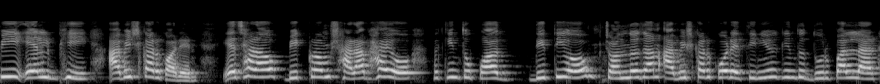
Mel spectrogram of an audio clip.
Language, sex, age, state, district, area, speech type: Bengali, female, 30-45, West Bengal, North 24 Parganas, rural, spontaneous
